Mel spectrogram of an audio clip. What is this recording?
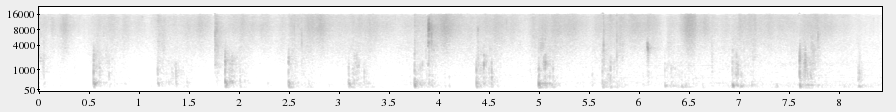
ns footstepslinol
A recording of walking on a linoleum floor in sneakers
footsteps, linoleum, floor, sneakers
